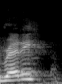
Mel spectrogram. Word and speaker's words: ready: O destaque vai nessas duas letras aqui, ó. E-A. Re.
